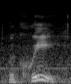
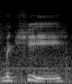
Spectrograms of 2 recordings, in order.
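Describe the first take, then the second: First: The name is said with a w after k. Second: The name is said without a w after k. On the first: The speaker calls it right. "he said it's pronounced McQuee" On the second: The speaker calls it wrong. "I thought it was McKee"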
